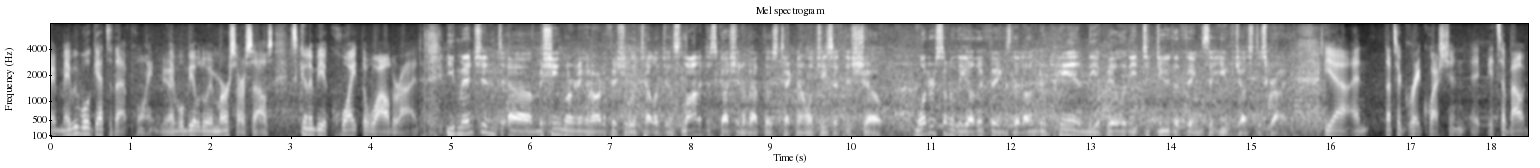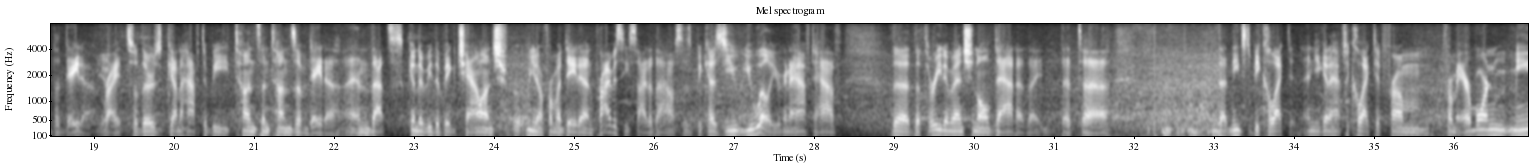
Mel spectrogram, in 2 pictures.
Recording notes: This podcast was recorded at GEOINT Symposium 2023 , hosted by the US Geospatial Intelligence Foundation, in St. This podcast was recorded at GEOINT Symposium 2023 , hosted by the US Geospatial Intelligence Foundation, in St.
